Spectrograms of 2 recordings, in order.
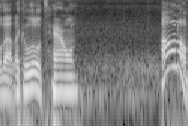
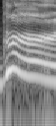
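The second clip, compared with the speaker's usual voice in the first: cartoon growl; 12 semitones higher than usual. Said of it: "then she's like".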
